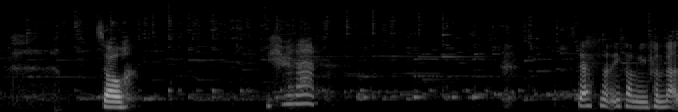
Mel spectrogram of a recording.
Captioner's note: sheep bells clanging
